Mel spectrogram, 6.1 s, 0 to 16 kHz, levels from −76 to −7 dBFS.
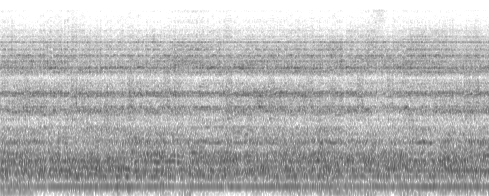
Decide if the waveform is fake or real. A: fake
